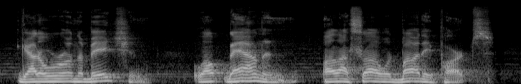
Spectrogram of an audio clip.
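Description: Delivery comes at a moderate pace with very even loudness and fairly even intonation. Music runs in the background. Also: man, medium pitch for a man. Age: 80s+. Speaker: war veteran. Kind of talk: interview.

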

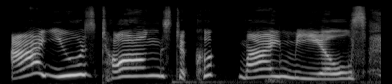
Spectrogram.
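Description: Heard in a dry, close recording with no echo, a put-on character voice rises and falls with lively intonation. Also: woman, extremely high pitch for a woman.

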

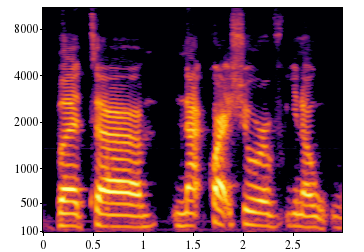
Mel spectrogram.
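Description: The speech moves at a very slow pace in a monotone, flat intonation. The sound is dry with no echo, and the background is quiet. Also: woman. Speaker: show host. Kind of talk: casual livestream host intro. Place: home room. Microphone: earbuds.

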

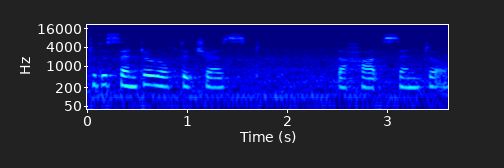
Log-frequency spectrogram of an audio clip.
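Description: Woman with a calm, soothing tone, fairly high pitch, monotone and flat intonation, and a fairly slow pace, over noticeable background noise. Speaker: yoga teacher leading meditation. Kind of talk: guided meditation. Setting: video call. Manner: slow, calm, soothing with long pauses; gentle, instructive. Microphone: video call.

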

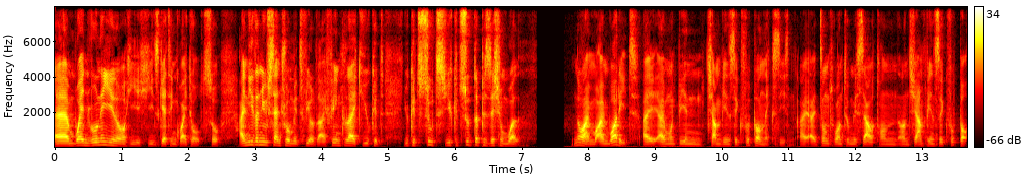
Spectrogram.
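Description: With a medium pitch and ordinary pitch variation, a man talks at a fairly quick pace, his loudness swinging widely, on a very clean recording with a silent background. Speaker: gaming YouTuber ranting about football. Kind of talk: angry rant. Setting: solo YouTube video, recorded voiceover. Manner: indignant, sarcastic, incredulous; emphatic, repeating the big numbers.

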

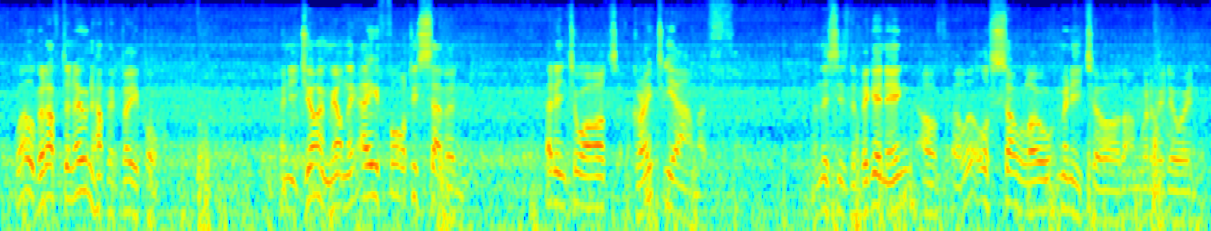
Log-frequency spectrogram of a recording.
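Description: Against loud background noise, a man speaks at a moderate pace in a dry sound with no echo. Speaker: motorcycle vlogger. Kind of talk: casual vlog chat. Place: motorbike.

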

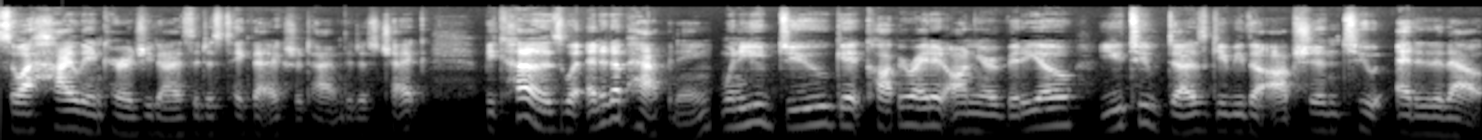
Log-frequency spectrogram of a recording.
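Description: A fairly high, bright, sharp male voice with an American accent, lively intonation, big swings in loudness, a moderate pace, and hardly any pauses. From US South, Georgia. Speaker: lifestyle vlogger. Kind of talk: vlog. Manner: casual, animated. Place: home room. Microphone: phone near.

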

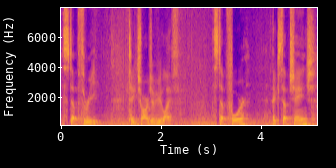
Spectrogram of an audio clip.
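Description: A man with an American accent and a fairly high pitch, speaking at a very slow pace over noticeable background noise. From US Pacific Northwest, Whatcom County, Washington. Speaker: mental health speaker and author. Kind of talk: motivational talk. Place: meeting room.

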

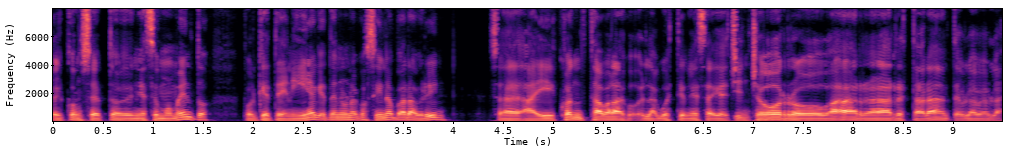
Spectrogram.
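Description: A man speaks at a moderate pace with a medium pitch. His pitch varies in an ordinary way against a quiet background. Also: dry sound with no echo. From Puerto Rico. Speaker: brewery owner and brewer; guest. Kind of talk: casual interview chat. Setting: studio. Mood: relaxed, friendly storytelling. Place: studio.

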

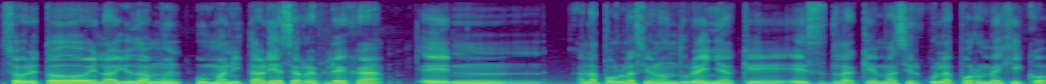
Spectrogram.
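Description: A man speaks at a fairly slow pace in a dark, mellow tone with fairly even intonation and very even loudness. The sound is dry with no echo, over a quiet background. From Mexico. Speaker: migrant rights activist. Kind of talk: panel discussion. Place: hall. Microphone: podium.

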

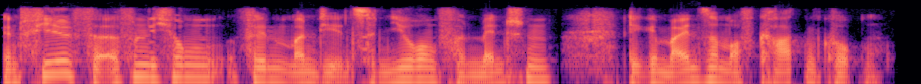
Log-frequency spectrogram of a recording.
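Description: A man speaks at a very fast pace with vocal fry. The sound is dry with no echo, and the background is quiet. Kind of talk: conference talk. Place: home room. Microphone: headset.

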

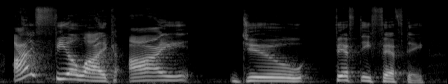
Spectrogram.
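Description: This man speaks with a New York accent and lively intonation. His tone is animated, and the background stays quiet. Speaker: comedian and podcast host; comedian, podcast host. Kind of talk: casual chat. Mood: animated, storytelling. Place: studio. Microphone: studio mic.

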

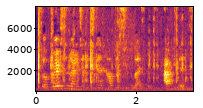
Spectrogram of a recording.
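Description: Loud background noise fills the recording. A woman is speaking. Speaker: presenter. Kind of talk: class presentation. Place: classroom. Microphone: camera far.

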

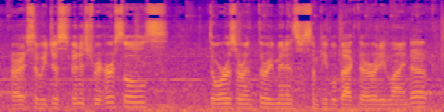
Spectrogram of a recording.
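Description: A man speaks over background music, and the sound is dry with no echo. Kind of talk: casual vlog chat. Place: street. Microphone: phone near.

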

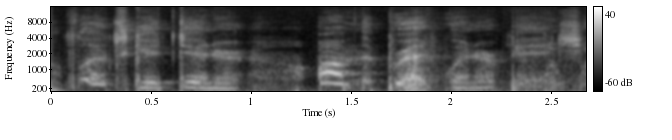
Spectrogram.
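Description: A woman whispers in a raspy, put-on character voice at a moderate pace. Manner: macho, swaggering.

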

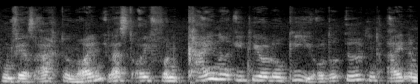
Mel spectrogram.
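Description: This is a man speaking at a fairly high pitch. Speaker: pastor. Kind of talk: sermon. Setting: church. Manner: emphatic, forceful preaching.

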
